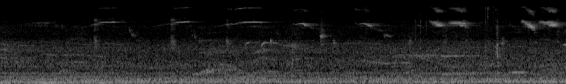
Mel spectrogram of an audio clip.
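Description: Small birds chirping: a string of short, high, falling chirps, then from about four seconds in quick high double chirps repeating, over a low steady background rumble.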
